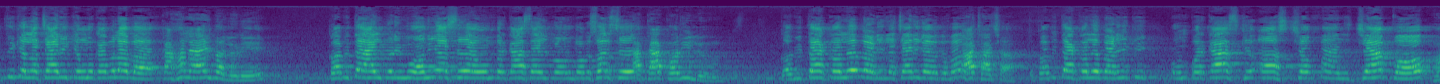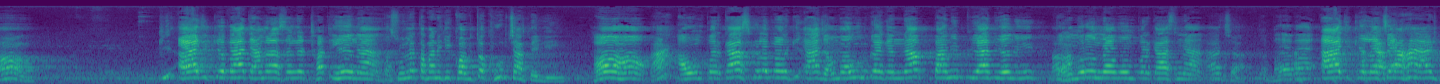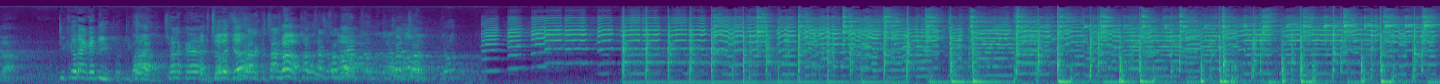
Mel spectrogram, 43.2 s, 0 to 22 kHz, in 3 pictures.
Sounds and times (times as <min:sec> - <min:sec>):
Speech: 0:00.0 - 0:02.7, 0:03.3 - 0:14.9, 0:16.0 - 0:33.5
Music: 0:33.6 - 0:43.2.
